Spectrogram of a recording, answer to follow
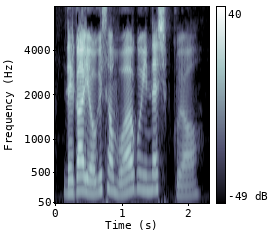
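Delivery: plain reading voice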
